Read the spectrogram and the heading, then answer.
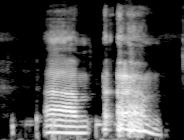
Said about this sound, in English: So if I'm clearing my throat throughout this podcast, I have my deepest and sincerest apologies ahead of time.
